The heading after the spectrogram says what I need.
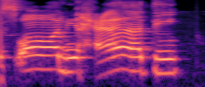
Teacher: ہا کو حلق سے نکال کر کے پڑھیں گے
